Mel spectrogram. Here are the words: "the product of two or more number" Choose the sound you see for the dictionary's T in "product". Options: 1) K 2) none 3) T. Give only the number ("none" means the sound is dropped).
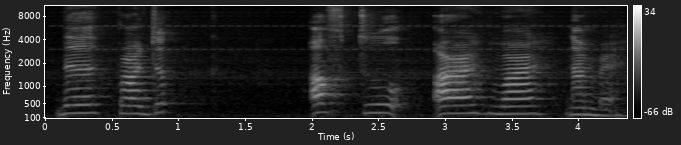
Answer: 3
